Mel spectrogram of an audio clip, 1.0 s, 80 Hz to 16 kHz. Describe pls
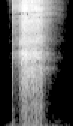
Bicycle Pump - Plastic - Fast Release 11
A bicycle pump recorded with a Zoom H6 and a Beyerdynamic MC740.
Pressure, Pump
